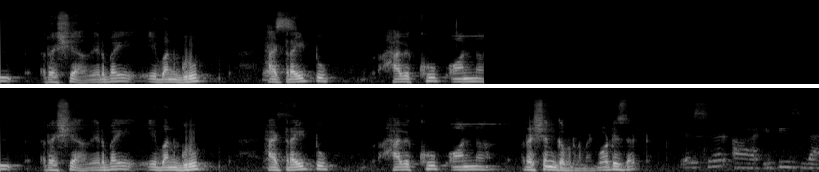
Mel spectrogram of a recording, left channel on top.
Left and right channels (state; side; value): drops out; left; at 4.9 s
